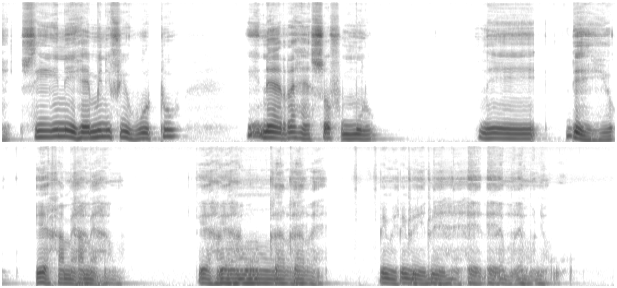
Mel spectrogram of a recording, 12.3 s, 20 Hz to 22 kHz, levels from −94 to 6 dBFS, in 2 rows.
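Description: Doubled audio track from 6.86 s to the end: an equally loud, dry copy trails by roughly 200 ms, likely captured through a slower path, and cuts in abruptly.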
